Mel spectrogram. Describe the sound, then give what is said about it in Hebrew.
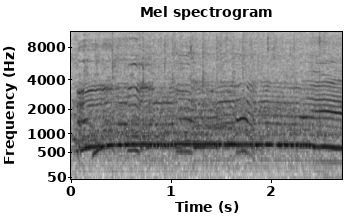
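A loud, continuous wash of crowd cheering and applause played to close the radio show Metal Metal, with a steady high whistle-like tone held throughout the few seconds, and no clear speech. “בוא נעשה המרה של מלא קהל וזה.”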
